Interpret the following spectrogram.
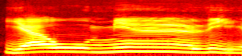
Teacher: Ada wau sukun sebelumnya huruf berharakat fathah maka dibaca Lin juga ya dibaca lembut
